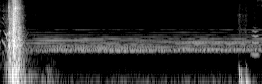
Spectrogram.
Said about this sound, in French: Alors, quand on ferme la porte, on n'entendra plus les bruits extérieurs. Je vais fermer la porte d'ailleurs tout de suite.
